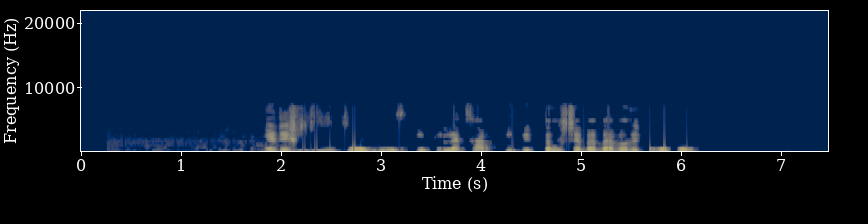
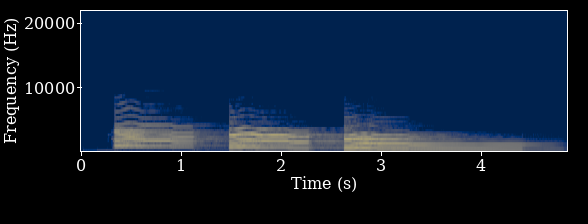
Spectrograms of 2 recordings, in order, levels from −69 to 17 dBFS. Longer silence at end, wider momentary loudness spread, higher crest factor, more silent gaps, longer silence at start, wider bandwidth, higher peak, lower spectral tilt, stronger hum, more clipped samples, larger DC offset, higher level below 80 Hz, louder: first, 1.35 s vs 0.25 s; second, 9 LU vs 16 LU; about the same, 18 dB vs 16 dB; first, 3.28-3.33 s vs none; first, 1.85 s vs 0.3 s; second, 7.8 kHz vs 9 kHz; about the same, 0 dBFS vs 0 dBFS; first, -4.5 dB/octave vs 0.5 dB/octave; neither; neither; second, under 0.1% vs 1%; about the same, -54 dBFS vs -58 dBFS; second, -17 LUFS vs -14 LUFS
